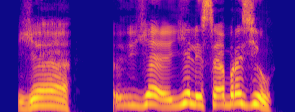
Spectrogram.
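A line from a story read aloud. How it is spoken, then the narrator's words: Breathless strained. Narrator (Russian): выдавил все еще задыхающийся поэт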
